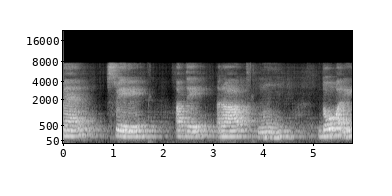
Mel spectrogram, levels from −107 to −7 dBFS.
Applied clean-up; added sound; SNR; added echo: neural separator model SepFormer DNS4.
